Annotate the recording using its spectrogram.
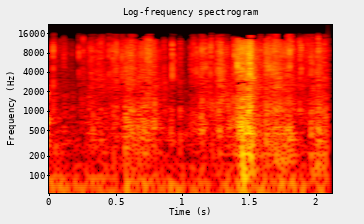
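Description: Plastic packaging bag crinkling and rustling as a garment is handled, with a louder crackle about one and a half seconds in.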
